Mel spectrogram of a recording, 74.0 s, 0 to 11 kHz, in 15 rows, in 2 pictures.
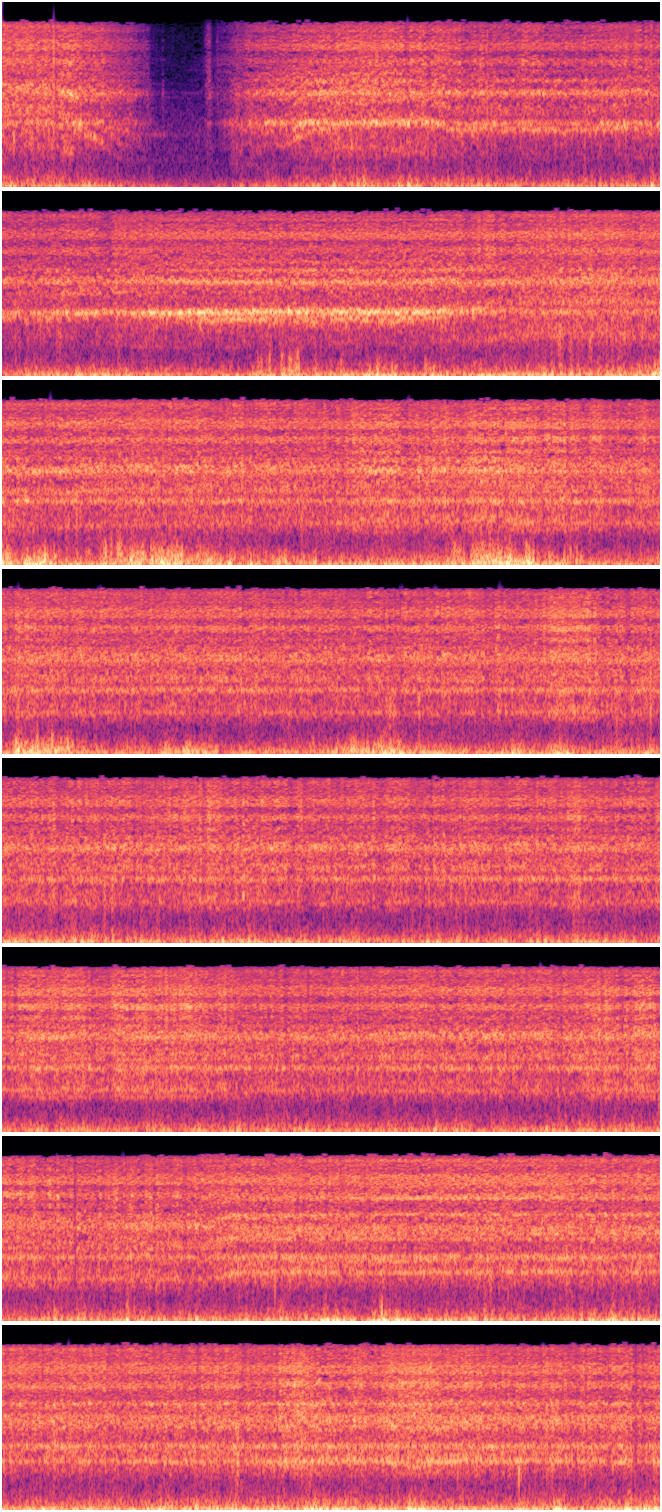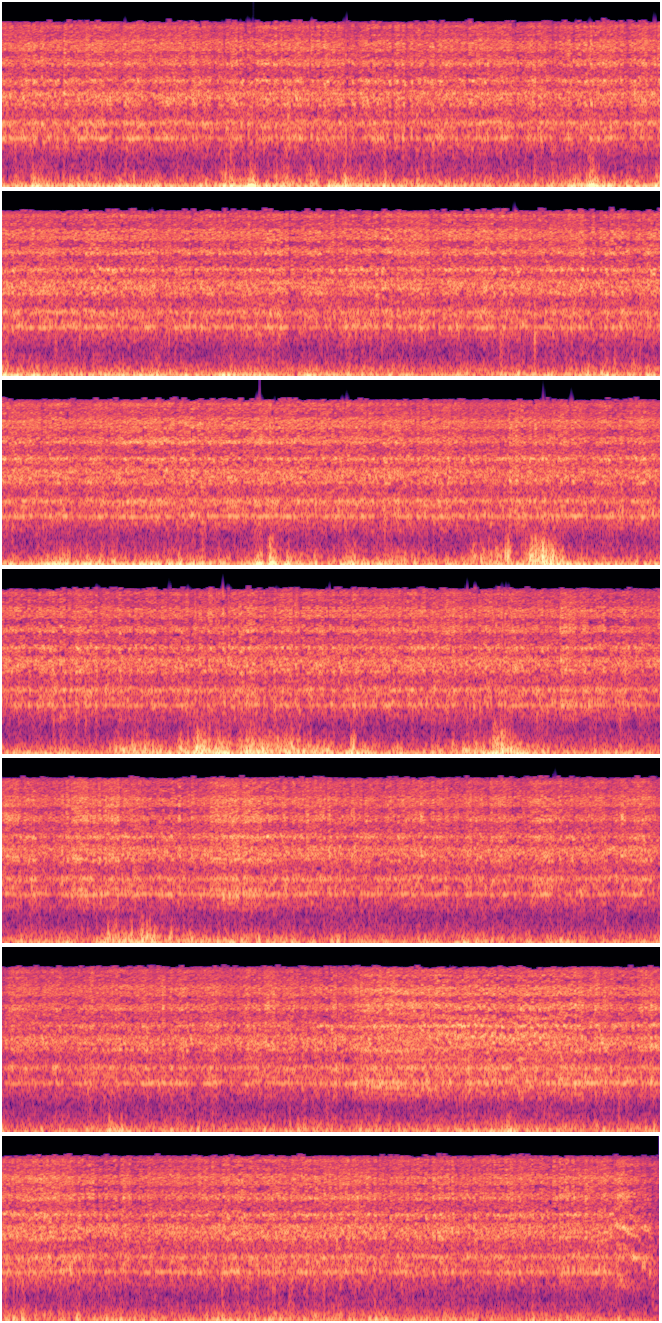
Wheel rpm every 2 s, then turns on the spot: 70, 150, 140, 140, 180, 190, 200, 200, 200, 200, 200, 200, 200, 200, 200, 210, 230, 230, 220, 230, 230, 240, 240, 230, 230, 230, 230, 240, 240, 230, 230, 230, 230, 220, 230, 230, 190.
none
